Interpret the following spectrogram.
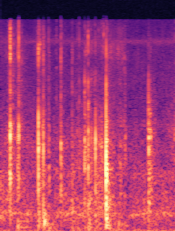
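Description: Faint, scattered ticks and taps of a pointed craft poke tool working at a piece of tape on card stock, a few separate clicks.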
